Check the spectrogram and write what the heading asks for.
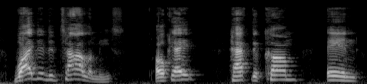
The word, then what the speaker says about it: Ptolemies: Why did the Ptolemies, because the P is silent, why did the Ptolemies, okay, have to come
